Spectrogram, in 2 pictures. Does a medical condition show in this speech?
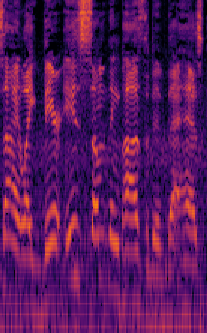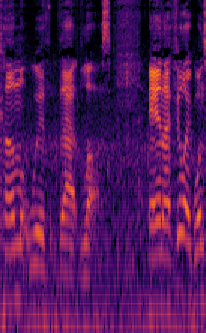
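No.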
